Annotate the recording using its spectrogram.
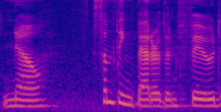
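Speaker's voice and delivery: ordinary delivery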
